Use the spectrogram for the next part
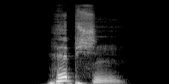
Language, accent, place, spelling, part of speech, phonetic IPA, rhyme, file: German, Germany, Berlin, hübschen, adjective, [ˈhʏpʃn̩], -ʏpʃn̩, De-hübschen.ogg
- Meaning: inflection of hübsch: 1. strong genitive masculine/neuter singular 2. weak/mixed genitive/dative all-gender singular 3. strong/weak/mixed accusative masculine singular 4. strong dative plural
